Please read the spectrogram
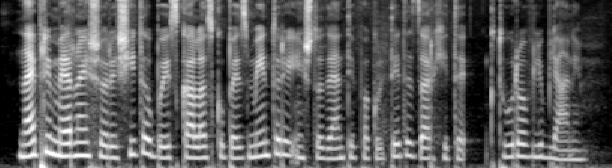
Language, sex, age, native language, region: Slovenian, male, 18-29, Slovenian, Drava region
